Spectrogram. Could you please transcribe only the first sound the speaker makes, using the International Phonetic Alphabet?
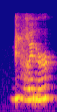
ɖ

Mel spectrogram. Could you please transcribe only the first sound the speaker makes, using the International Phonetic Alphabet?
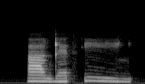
aː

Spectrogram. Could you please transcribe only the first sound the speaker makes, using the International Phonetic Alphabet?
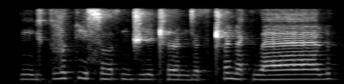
ŋ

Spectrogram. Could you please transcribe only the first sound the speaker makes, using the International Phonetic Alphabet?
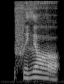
f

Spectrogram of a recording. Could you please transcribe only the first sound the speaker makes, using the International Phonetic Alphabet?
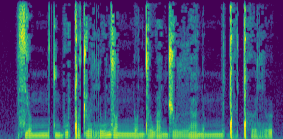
sʲ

